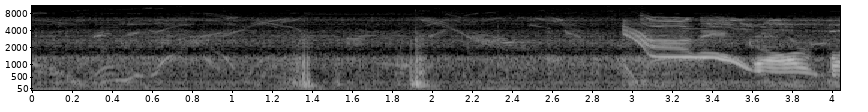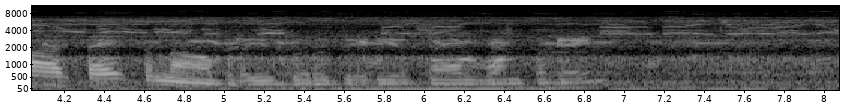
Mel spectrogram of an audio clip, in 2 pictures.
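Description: Homebuilt 40-metre regenerative receiver heard through a speaker while it is tuned, with steady band hiss and whistles sliding up and down in pitch. About three seconds in, a sideband voice station comes in, its garbled voice sliding down in pitch as it is tuned in, then talking on in broken phrases.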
